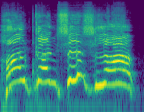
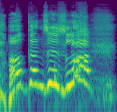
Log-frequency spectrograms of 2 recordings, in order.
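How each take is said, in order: First: High, very slow shouted put-on voice; loud slow put-on voice. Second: High, very slow put-on voice; slow high mock voice. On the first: Repeated, louder shouted take. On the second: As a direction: stretch it out high and silly. Mock mouthful accent, slow high.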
